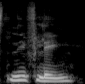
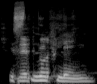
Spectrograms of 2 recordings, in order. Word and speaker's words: sniffling: phrase yeah it's sniffling sniffling okay sniffling where's the where's the accent in that in that word is it on the first syllable is really kind of you could pronounce this as three syllables sniffing if you want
